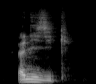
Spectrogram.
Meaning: anisic
- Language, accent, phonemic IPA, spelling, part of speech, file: French, France, /a.ni.zik/, anisique, adjective, LL-Q150 (fra)-anisique.wav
